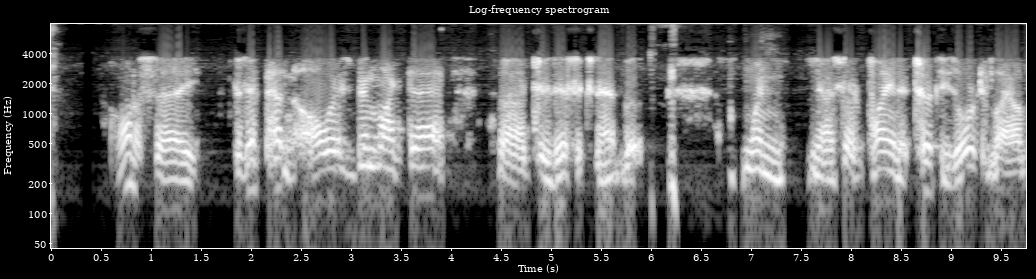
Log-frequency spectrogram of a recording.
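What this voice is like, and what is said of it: Gravelly, raspy voice. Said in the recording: “it sounds like you gargle with gravel. You've got a gravelly voice, but it's so distinct ... it's really bad sounding. It sounds like you gargle with scotch and smoke cigars all day long”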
